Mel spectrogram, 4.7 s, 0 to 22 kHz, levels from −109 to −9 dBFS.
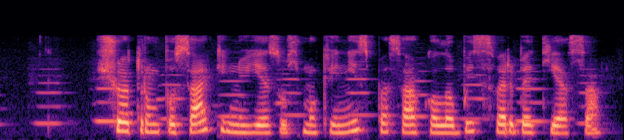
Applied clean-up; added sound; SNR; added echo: none; Wind instrument, woodwind instrument; 19 dB; none.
